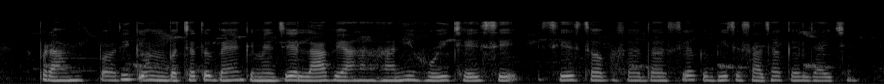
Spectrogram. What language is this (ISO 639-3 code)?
mai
